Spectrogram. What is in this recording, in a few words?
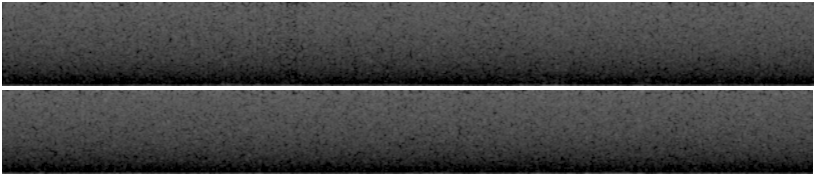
french directions part b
